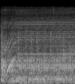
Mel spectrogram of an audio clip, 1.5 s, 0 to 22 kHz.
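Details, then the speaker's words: Small Arduino CNC-shield router, X-axis stepper moving at speed 1500: soft, even hum with a faint higher whir, a subtle noise and slight vibration attributed to the bearing, no skipping; normal stepper motor running. "ó tá vendo esse ruído que ele tá fazendo um ruído é eu vou dizer assim Sutil tá 1500"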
